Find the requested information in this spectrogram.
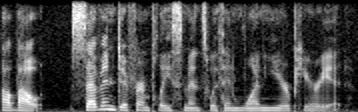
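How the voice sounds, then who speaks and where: A woman with a Spanish accent, fairly low pitch and fairly even intonation, on a very clean recording with a silent background. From Las Vegas, Nevada. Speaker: nonprofit founder, anti-trafficking advocate. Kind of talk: interview.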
